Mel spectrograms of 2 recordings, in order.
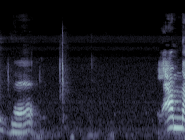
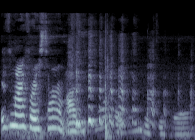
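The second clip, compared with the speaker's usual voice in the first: mock good girl; 5 semitones higher than usual. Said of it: "all the good girls say".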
